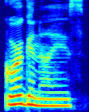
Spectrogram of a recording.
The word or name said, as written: gorgonize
